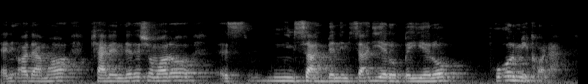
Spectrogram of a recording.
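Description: A man talks at a moderate pace, his voice carrying audible room echo against noticeable background noise. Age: 40s. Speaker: tech strategy executive. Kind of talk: interview.

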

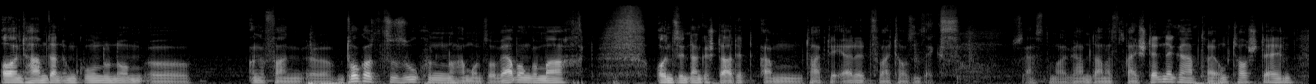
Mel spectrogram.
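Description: A man's very deep, low voice at a moderate pace. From northern Hesse, Germany (near Kassel). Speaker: regional currency founder. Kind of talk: interview. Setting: studio. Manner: hesitant, many fillers.

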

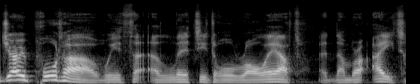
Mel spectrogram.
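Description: A man with an Australian accent swings his pitch very widely. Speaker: radio host. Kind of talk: radio DJ patter, friendly and welcoming, introducing songs. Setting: studio. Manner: relaxed, upbeat, chatty; clear, brisk announcer delivery.

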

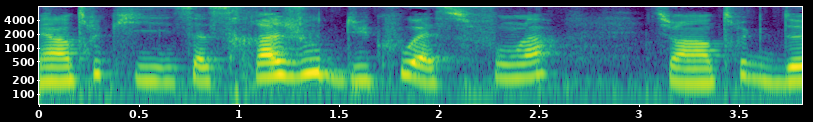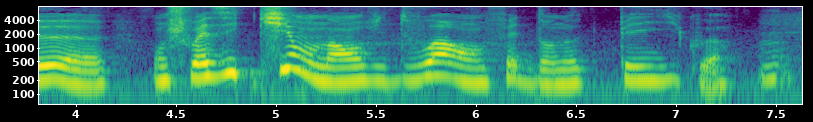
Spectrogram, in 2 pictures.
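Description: Pitch varies in an ordinary way in this somewhat breathy voice. The delivery is fairly slow. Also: woman, medium pitch for a woman. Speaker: radio panelist. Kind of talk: casual discussion.

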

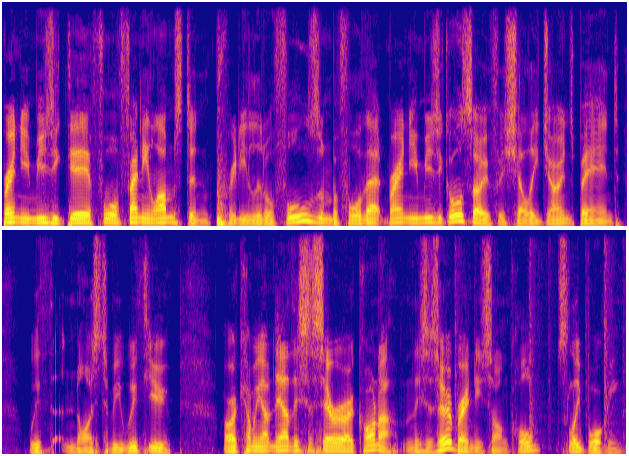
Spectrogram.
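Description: Speaking at a fairly quick pace, a man with an Australian accent has a medium pitch in a very clean recording with a silent background. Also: ordinary pitch variation. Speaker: radio host. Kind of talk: radio dj patter, introducing tracks. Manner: upbeat, chatty, friendly.

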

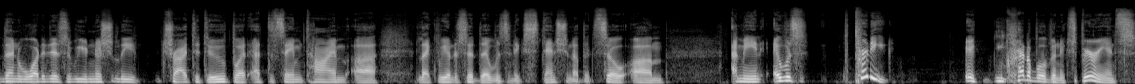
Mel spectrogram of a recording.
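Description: Speaking in a plain, everyday voice with an American accent, a man keeps a moderate pace at medium pitch. The sound is dry and close with no echo, in a very clean recording with a silent background. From US. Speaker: DJ. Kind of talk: casual chat.

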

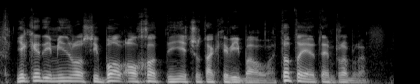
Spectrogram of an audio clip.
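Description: A man speaks with very wide pitch swings. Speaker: radio co-host. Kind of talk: political discussion.

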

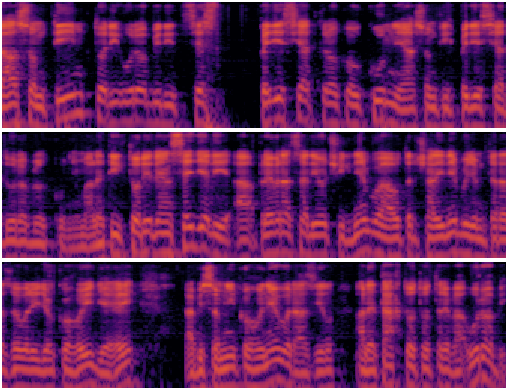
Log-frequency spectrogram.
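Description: Talking very fast, a man uses a very deep, low voice with ordinary pitch variation. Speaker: artist and former MP. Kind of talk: radio talk show.

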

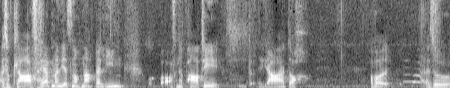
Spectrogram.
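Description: Delivery comes at a fairly slow pace with long, frequent pauses, fairly even intonation and very even loudness. Noticeable background noise runs underneath. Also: man, fairly low pitch for a man. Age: 40s. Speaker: record dealer and collector. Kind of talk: casual chat. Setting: club venue.

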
